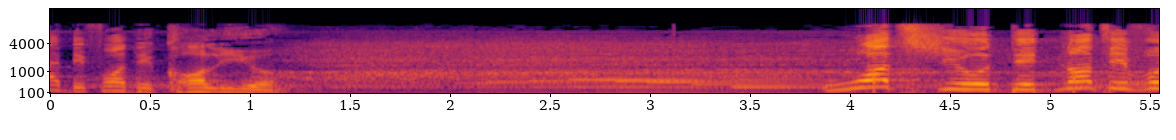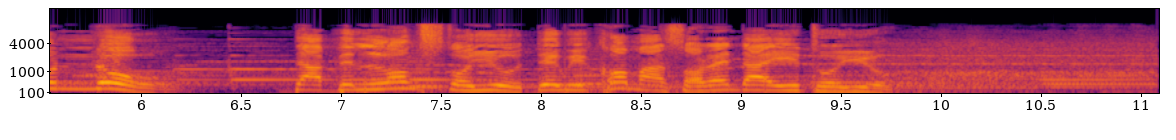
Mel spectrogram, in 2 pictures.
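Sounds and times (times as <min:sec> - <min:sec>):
soft keyboard chords: 0:02.9 - 0:11.0.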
